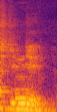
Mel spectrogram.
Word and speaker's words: stingy: Third fourth word है स्टिंजी, STINGY। इसको स्टिंगी भी पढ़ सकते हैं, वी can pronounce it as well स्टिंगी।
